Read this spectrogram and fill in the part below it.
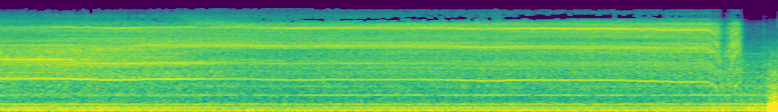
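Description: A power drill turning a small gearbox to roll up a barn curtain on a farm whines steadily with a motor hum and harmonic tones, running continuously up close before cutting off near the end.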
